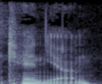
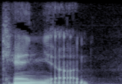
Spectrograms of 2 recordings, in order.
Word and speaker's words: Kenjon: His name is Kenyon. – It's pronounced K-E-N-J-O-N. – No, it's spelled Kenjon. It's pronounced Kenyon.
